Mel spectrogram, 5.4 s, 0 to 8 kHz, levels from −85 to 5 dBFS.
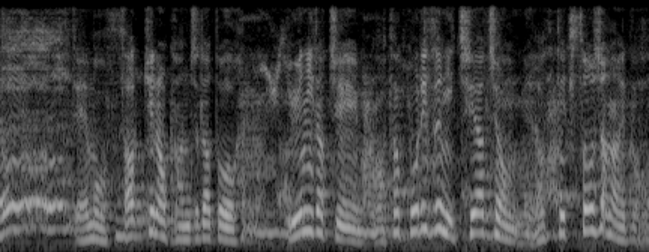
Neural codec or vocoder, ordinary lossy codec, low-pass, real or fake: codec, 16 kHz, 2 kbps, FunCodec, trained on LibriTTS, 25 frames a second; none; 7.2 kHz; fake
